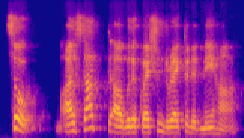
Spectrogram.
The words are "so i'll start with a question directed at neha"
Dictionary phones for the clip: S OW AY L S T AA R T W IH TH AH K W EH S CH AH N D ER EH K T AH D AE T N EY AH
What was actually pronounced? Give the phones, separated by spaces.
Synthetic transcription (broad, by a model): S OW AY L S T AA R T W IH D AH K W EH S CH AH N D ER EH K T AH D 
